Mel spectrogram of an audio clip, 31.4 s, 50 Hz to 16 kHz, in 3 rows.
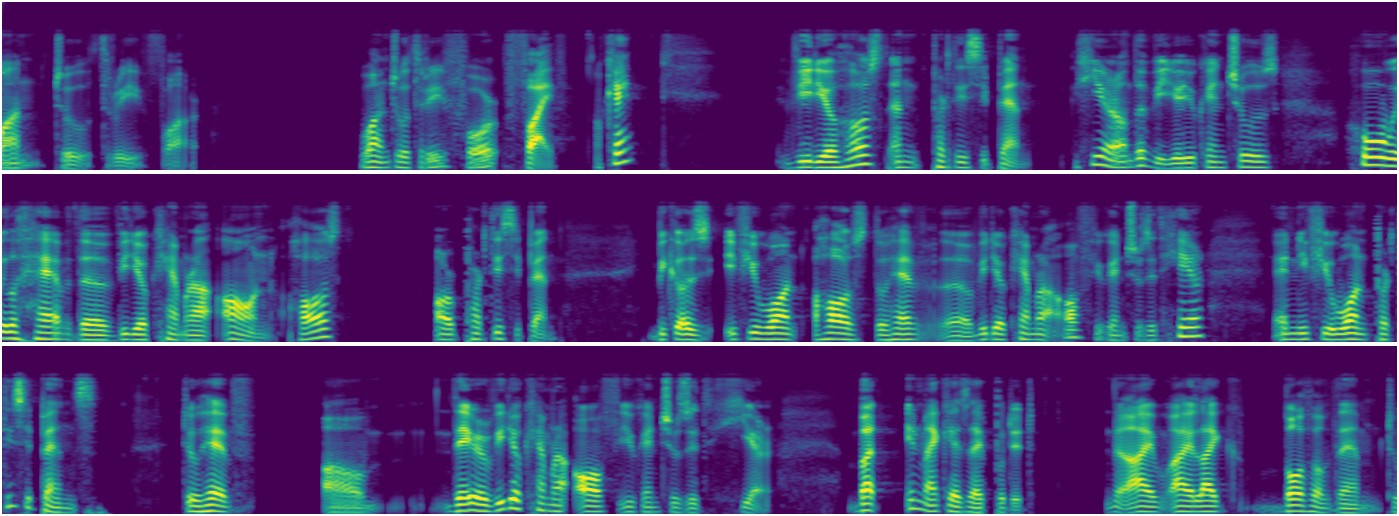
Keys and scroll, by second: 0.0-1.5 typing, 3.7 5.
